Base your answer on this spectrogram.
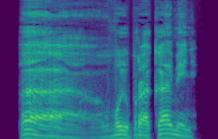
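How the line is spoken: Hasty mutter. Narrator (Russian): поспешно буркнул Рэй

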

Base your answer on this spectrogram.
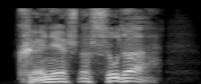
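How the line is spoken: Exclaimed. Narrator (Russian): воскликнул Суходольский

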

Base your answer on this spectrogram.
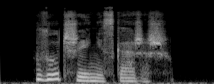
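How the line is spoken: Sighing. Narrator (Russian): вздохнув, кивнула

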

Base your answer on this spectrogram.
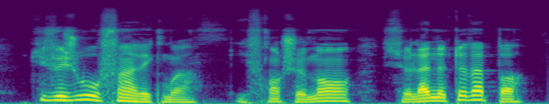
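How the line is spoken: Firm. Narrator (French): dit-il d'une voix ferme

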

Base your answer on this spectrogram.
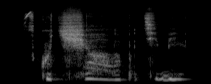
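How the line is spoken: Breathed against lips. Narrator (Russian): Выдохнула я ему в губы

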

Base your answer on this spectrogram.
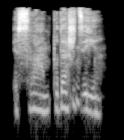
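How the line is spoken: Weak, uncertain whisper. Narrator (Russian): Шепчу, но мой голос звучит слабо, неуверенно

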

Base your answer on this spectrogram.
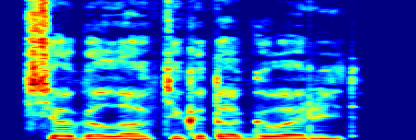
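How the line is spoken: Booming rumble. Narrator (Russian): прогудел сосед Шороха

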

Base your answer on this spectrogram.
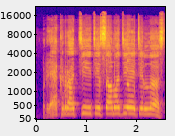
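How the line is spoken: Frantic shriek. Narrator (Russian): истошно завизжал майор Волович

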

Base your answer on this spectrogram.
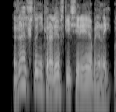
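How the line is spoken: Sighing. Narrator (Russian): вздохнула Ира

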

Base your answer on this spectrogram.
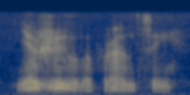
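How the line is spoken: Quiet speech. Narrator (Russian): Князь Борисов тихо сказал

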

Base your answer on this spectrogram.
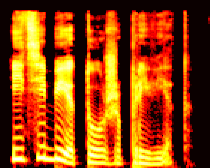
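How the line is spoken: Snorting. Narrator (Russian): фыркнула Надежда

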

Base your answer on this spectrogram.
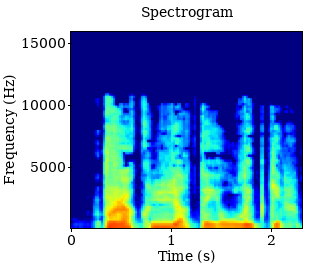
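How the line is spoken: King muttering through gritted teeth. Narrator (Russian): процедил сквозь зубы король

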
